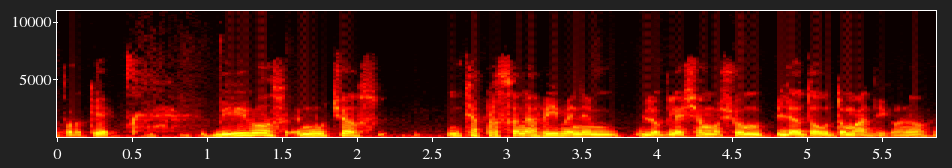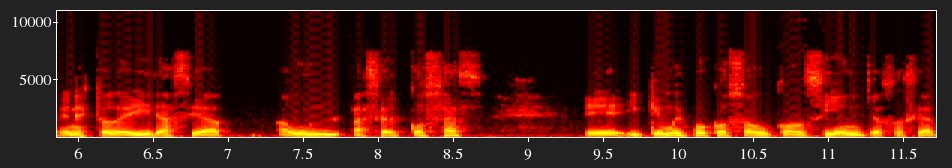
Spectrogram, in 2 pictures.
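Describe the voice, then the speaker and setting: A man's voice: mid-range voice, mellow, slightly rough, lo-fi sound. A man, a coach and consultant, giving a thoughtful interview answer and explaining step by step with frequent hesitations.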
